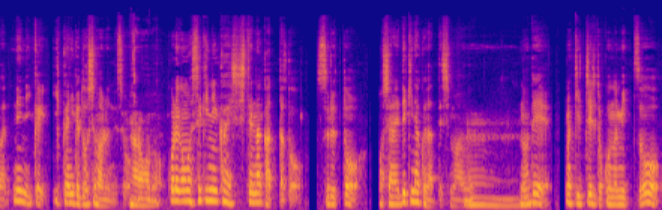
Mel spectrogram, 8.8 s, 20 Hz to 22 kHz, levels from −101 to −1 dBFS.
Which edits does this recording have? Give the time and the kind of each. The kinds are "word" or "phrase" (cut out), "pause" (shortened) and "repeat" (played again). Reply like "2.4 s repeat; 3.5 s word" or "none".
4.9 s pause; 7.4 s pause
